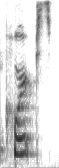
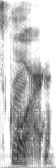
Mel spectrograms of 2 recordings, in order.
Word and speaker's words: Corps: And a lot of people mispronounce it by saying corpse, but it's core. Right. A silent S there.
